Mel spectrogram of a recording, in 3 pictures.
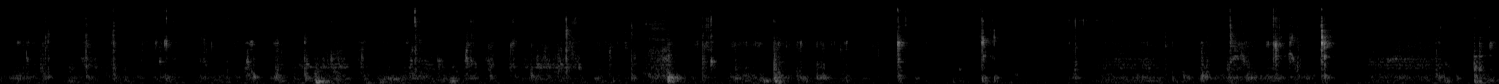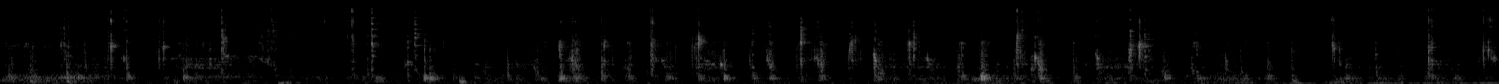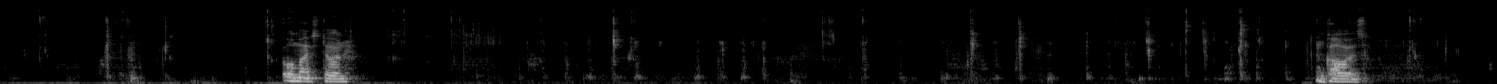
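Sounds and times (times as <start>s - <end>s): chewing and crunching: 0.0s - 44.9s.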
